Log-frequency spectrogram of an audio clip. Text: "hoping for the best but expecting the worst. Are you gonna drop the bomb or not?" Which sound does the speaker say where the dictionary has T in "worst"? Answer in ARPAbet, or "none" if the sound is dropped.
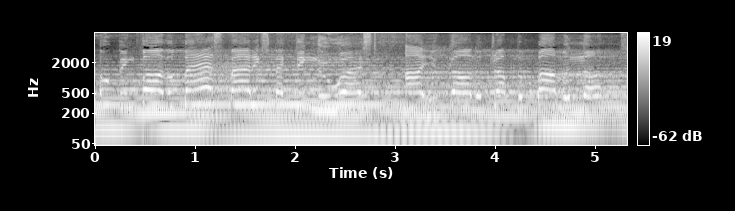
T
